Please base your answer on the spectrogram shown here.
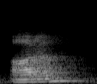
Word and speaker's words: autumn: La 74, MN al final de palabra, la N es muda, entonces se pronuncia autumn, damn y solemn.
